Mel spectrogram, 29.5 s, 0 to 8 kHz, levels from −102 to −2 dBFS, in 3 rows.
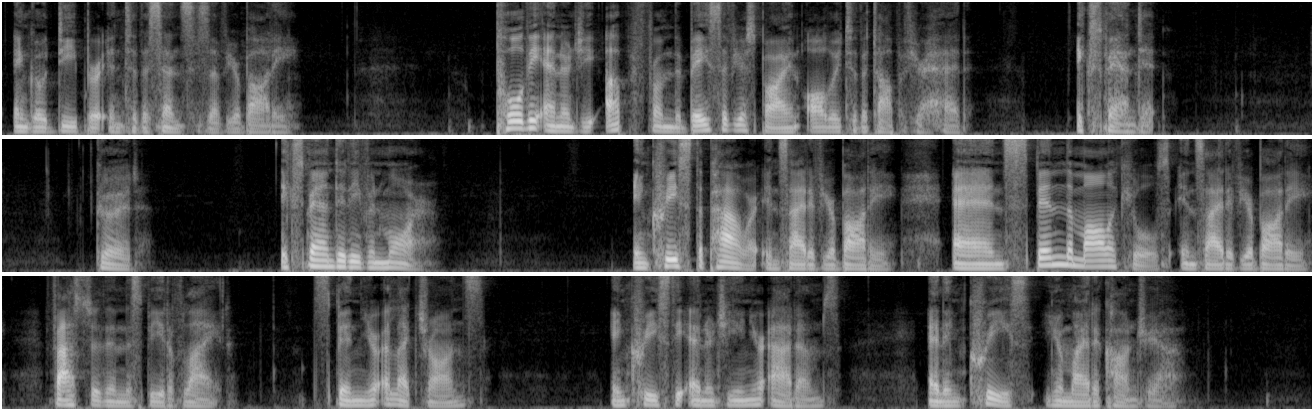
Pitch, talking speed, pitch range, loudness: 95 Hz, 140 wpm, 85-105 Hz, -29 LUFS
